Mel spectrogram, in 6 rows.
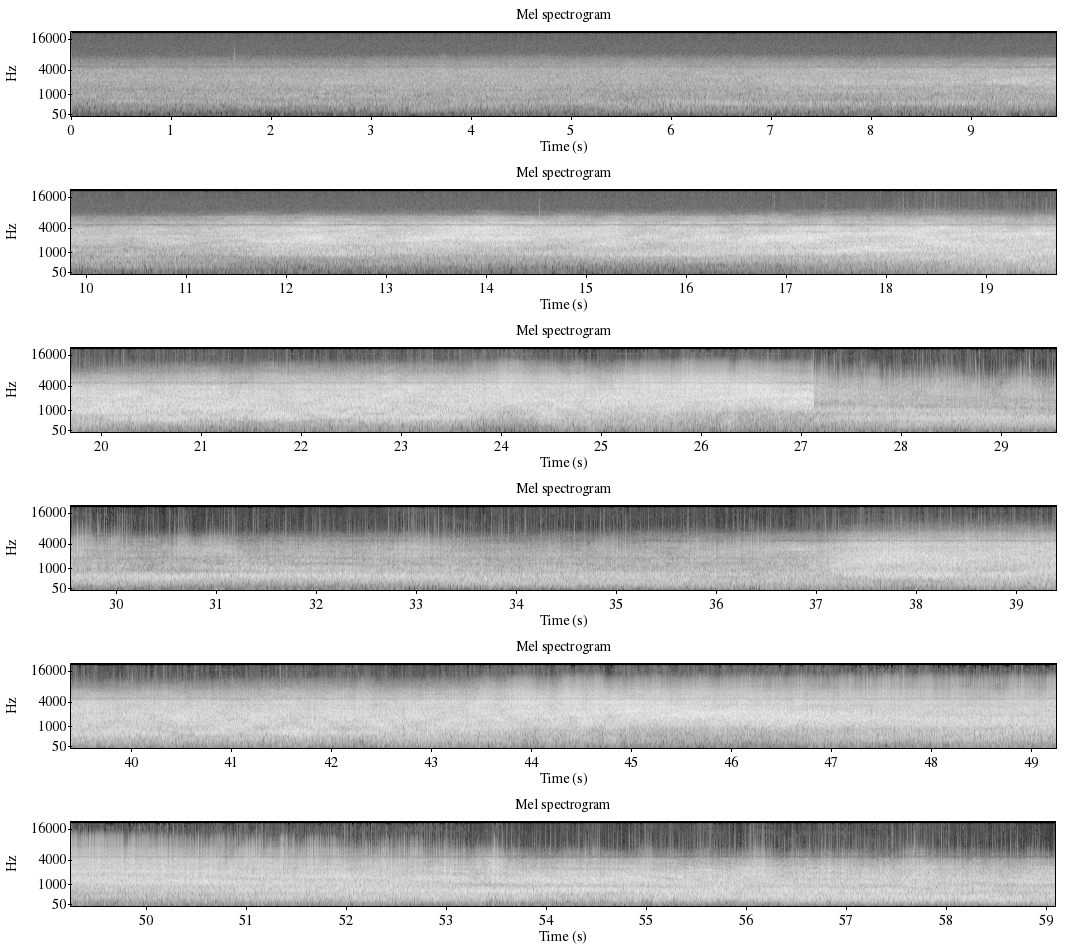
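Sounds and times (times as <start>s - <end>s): jet engines running: 0.0s - 59.0s.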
